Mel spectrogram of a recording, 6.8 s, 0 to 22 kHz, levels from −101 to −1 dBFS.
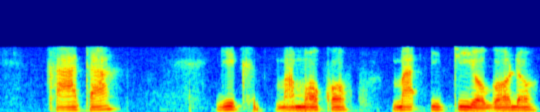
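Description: From start to finish the speech carries the damage of the GSM full-rate codec. The voice is rebuilt from a vocal-tract model fed by a sparse, regularly spaced pulse excitation, which gives it a buzzy, gravelly roughness that is plainly audible throughout. Nothing survives above about 3.9 kHz, so sibilants lose their hiss. On a spectrogram the energy stops at a flat ceiling near 3.9 kHz, with coarse, smeared harmonics below it. The bitrate the sound points to is about 13 kbps.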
